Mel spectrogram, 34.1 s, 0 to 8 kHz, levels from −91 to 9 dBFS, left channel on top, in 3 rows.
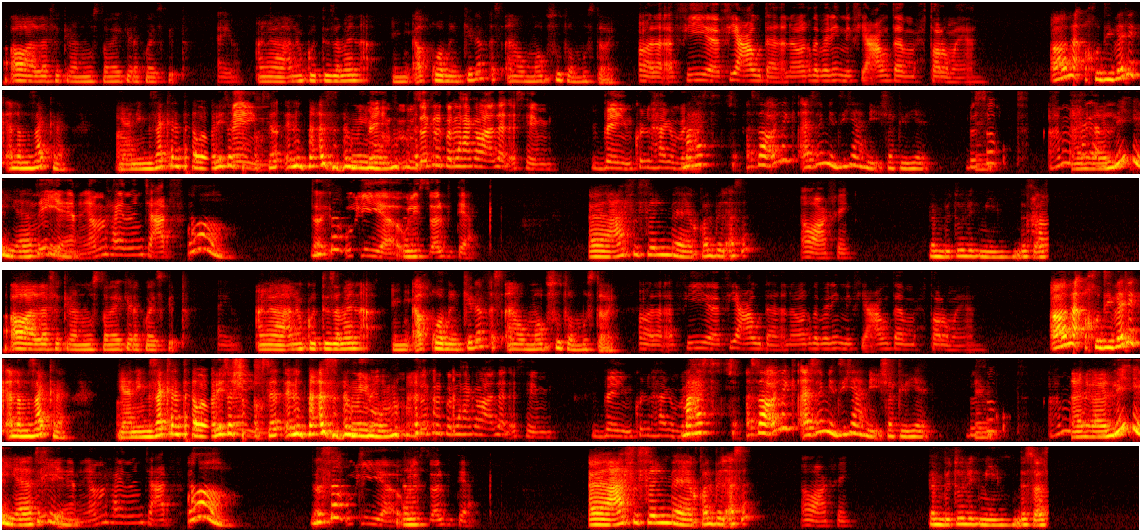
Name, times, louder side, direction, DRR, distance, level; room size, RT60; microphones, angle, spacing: voice 1, 0.0-1.7 2.5-6.1 10.5-12.0 12.5-15.6 18.2-18.5 18.8-20.7 21.1-21.3 22.1-23.5 24.6-25.1 25.8-26.2 26.8-27.0 28.6-30.3 32.0-33.2, right 5 dB, 55° right, 0.5 m, -26 dB
voice 2, 6.4-9.8 12.5-12.8 13.7-14.1 14.9-16.9 17.3-18.4 21.0-21.4 21.8-22.5 22.9-24.5 25.8-27.5 30.7-31.3 33.0-33.2, left 5 dB, 70° left, 1.8 m, -36 dB
head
